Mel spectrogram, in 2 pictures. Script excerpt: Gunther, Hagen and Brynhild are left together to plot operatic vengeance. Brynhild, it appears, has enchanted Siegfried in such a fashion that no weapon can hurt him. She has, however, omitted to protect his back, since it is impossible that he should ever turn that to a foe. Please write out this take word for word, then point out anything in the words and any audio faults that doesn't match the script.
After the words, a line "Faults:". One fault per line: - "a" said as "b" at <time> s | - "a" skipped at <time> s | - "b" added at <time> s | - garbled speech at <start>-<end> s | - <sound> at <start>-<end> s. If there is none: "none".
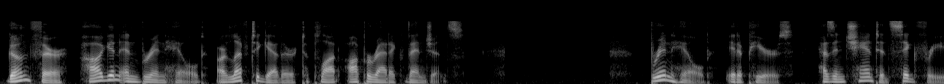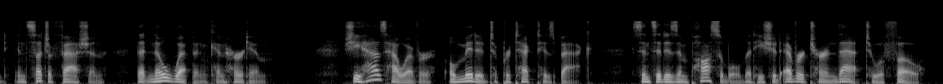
Gunther, Hagen and Brynhild are left together to plot operatic vengeance. Brynhild, it appears, has enchanted Siegfried in such a fashion that no weapon can hurt him. She has, however, omitted to protect his back, since it is impossible that he should ever turn that to a foe.
Faults:
none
